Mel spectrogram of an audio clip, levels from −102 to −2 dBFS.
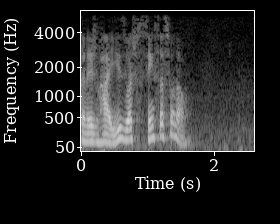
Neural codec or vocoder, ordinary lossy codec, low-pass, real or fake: none; none; 5.4 kHz; real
